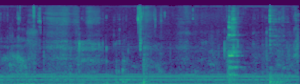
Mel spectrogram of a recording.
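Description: Close-up chewing of a mouthful, with a few sharp clinks of a metal fork against a frying pan, the last one about four seconds in.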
